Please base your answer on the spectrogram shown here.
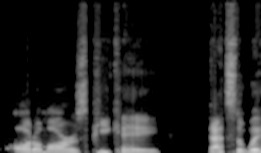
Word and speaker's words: Audemars Piguet: Audemars Piguet. The emphasis is on that second syllable.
